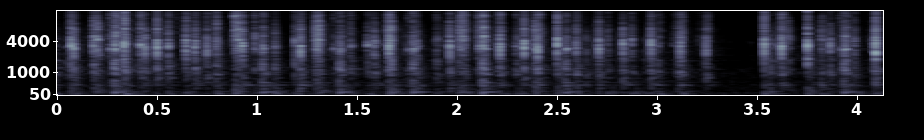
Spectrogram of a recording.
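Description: Fingertips type quickly on a vintage computer keyboard with cream plastic keycaps, making a rapid run of about two dozen sharp, bright, dry clicks, each with a soft low thump underneath. The typing stops briefly for a short quiet gap near the end, then resumes with a few more keystrokes.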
